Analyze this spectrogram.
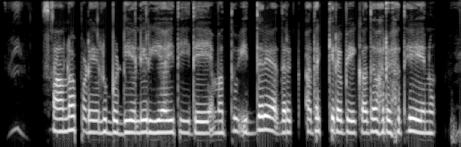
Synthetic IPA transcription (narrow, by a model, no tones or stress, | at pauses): saːlaːpɐɽɛjɐlubɐɖːijɐlːiɾijaːjit̪iid̪e̞mɐt̪ːuʔḭd̪ːɐɾe̞ɐd̪ɐkːiɾɐbɛːkaːd̪ɐɦɐɾɐɦɐt̪eeːnu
